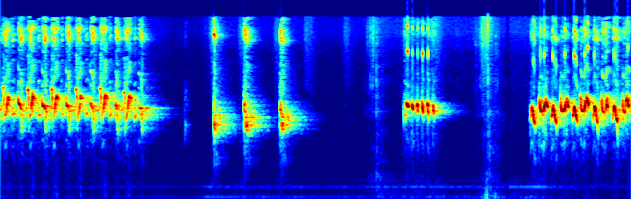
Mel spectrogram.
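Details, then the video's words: Agitated Yellow-vented Bulbul in long ropel, ngikluk-style song used to set other bulbuls singing: a rolling bubbling trill, three sharp notes, a short burst and a click, then another quick warbling trill. "Trucukan Gacor EMOSI Ropel panjang Ngikluk Ampuh untuk Pancingan Trucukan agar bunyi Ropel"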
